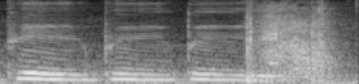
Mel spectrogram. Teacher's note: We're not yet aspirating it. No harsh sound yet. It's very soft.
